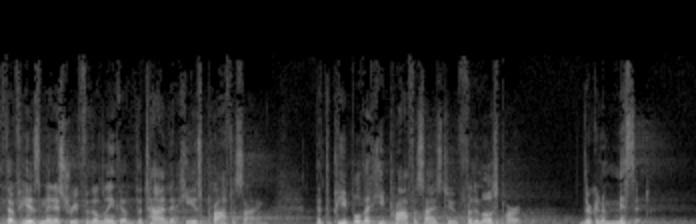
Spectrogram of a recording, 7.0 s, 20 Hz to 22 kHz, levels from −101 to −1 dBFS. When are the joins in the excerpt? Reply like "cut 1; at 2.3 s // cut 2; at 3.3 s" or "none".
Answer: none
